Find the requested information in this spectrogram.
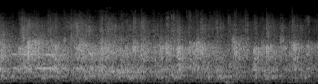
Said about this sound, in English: Yes, let's clap for these guys.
